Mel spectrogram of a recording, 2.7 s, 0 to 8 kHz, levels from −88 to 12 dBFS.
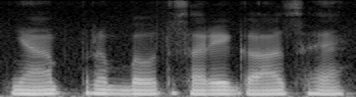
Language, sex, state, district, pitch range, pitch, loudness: Hindi, male, Punjab, Fazilka, 110-115 Hz, 110 Hz, -14 LUFS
